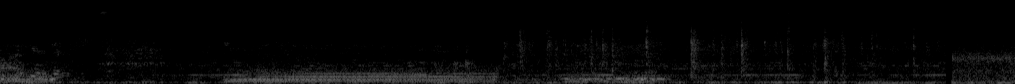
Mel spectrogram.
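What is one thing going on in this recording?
A paper toy rustles as it is waved about.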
